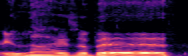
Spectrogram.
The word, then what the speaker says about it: Elizabeth: released their first signal elizabeth or elizabeth if you want to use his pronunciation ghost released their first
